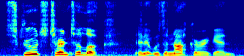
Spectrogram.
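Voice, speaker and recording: A woman acts as a wry, theatrical narrator of a ghost story. She has a medium-pitched voice and deliberate, emphatic delivery, with noise audible behind her. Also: big pitch swings, lightly acted, rough recording. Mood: wry, suspenseful. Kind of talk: dramatic storybook narration in an audio play.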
